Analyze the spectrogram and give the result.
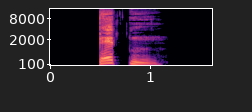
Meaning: to bed (place in a bed)
- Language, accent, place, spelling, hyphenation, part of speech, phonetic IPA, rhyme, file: German, Germany, Berlin, betten, bet‧ten, verb, [ˈbɛtn̩], -ɛtn̩, De-betten.ogg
